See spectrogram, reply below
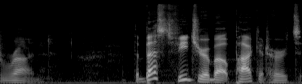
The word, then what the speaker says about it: Pocket Hz: I pronounce it Pocket Hertz, but it's spelled Pocket HZ.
